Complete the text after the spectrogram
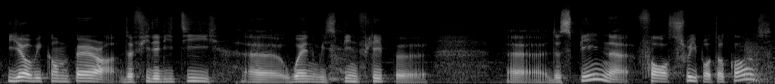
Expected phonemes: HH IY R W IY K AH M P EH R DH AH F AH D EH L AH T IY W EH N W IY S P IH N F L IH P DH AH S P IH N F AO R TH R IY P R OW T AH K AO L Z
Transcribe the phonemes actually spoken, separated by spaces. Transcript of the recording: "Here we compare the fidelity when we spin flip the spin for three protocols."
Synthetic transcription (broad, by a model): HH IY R W IY K AH M P EH R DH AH F AH D EH L AH T IY W EH N W IY S P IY N F L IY P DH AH S P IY N F AO R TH R IY P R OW T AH K AO L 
